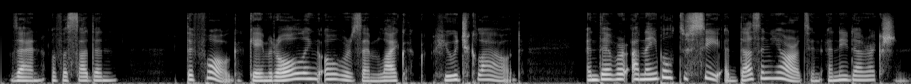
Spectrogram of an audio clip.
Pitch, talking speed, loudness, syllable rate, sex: 205 Hz, 170 wpm, -18 LUFS, 5.0 syllables/s, female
